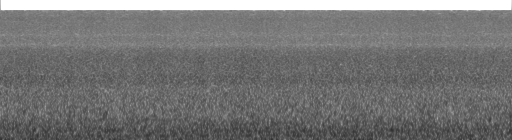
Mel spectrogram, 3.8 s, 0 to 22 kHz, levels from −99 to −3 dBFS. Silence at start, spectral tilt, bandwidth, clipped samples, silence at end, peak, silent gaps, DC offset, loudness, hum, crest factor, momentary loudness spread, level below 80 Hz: 0 s; -3 dB/octave; 16 kHz; under 0.1%; 0 s; -10 dBFS; none; under 0.1%; -20 LUFS; none; 12 dB; 1 LU; -34 dBFS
